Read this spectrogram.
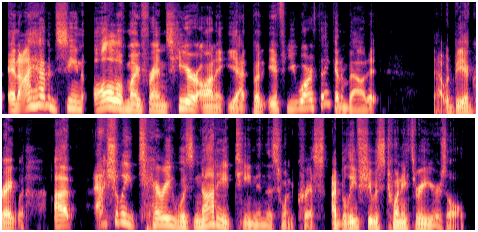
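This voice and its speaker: A man's voice: on the high side, a bit bright, no echo, clean studio sound. A man with an American accent hosting a casual livestream, chatting to viewers in a rambling, effusive way. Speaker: livestream host.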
